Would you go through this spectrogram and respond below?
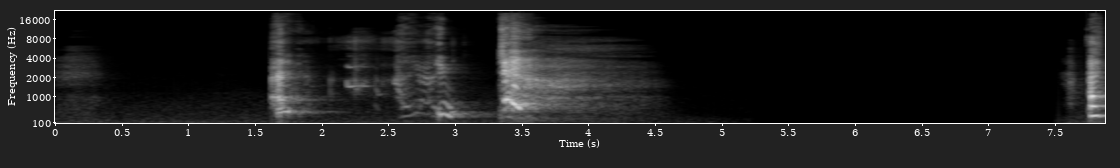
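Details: An adult woman sneezes, recorded as a stereo WAV on a Zoom H5 handheld recorder. Sneeze.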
